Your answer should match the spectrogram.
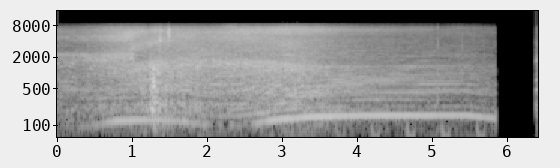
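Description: Off-road jeep engine revving hard under load as it drives through a muddy water pit, its pitch climbing twice and then holding high, with a hiss of splashing and a sharp knock about a second in. The sound cuts off suddenly near the end.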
